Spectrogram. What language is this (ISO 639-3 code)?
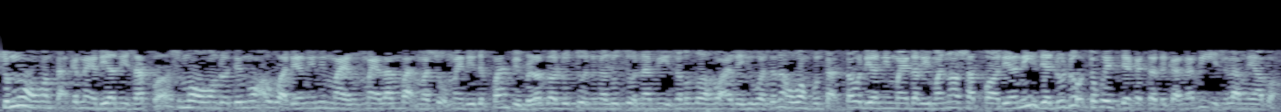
msa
